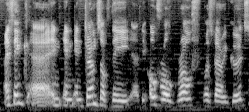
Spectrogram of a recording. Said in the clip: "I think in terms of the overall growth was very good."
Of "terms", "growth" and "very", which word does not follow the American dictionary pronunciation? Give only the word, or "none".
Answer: none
